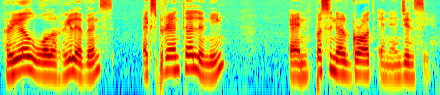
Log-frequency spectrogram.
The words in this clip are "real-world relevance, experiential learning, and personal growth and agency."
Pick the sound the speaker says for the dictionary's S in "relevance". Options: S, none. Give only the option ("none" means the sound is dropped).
S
